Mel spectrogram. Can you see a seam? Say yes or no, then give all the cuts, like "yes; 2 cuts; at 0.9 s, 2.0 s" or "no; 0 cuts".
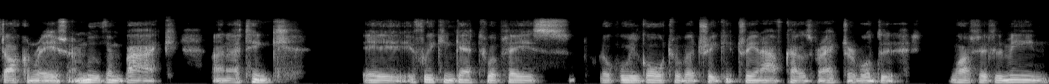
no; 0 cuts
